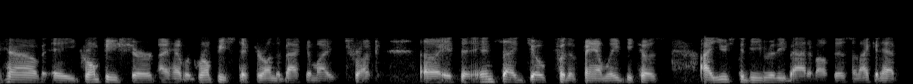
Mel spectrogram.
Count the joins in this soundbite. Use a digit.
1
